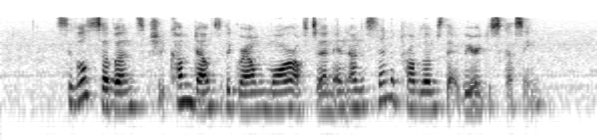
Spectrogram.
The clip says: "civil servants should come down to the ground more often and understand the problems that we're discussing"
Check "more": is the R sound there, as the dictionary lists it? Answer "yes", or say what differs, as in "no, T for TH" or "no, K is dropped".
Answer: yes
